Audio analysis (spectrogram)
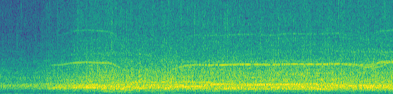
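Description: A standing audience bursts into loud, sustained applause and enthusiastic cheering as a group of young contestants strides onto a stage showered with silver confetti. A dense wash of clapping, with a few high whistles or shouts rising above it, swells within the first half second and holds steady.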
